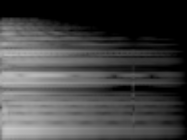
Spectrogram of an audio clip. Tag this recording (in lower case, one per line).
piano
musical instrument
music
keyboard (musical)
